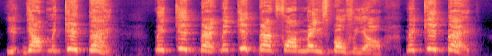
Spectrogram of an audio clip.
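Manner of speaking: high, loud mock order; imitating an officer yelling; shouted command. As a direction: yell it holding the mace. Rover shouting with mace.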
